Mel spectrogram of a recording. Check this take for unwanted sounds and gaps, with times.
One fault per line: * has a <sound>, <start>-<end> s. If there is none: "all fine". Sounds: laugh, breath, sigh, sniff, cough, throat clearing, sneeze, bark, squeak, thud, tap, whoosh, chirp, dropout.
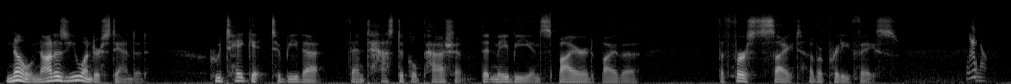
* has a chirp, 9.7-9.9 s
